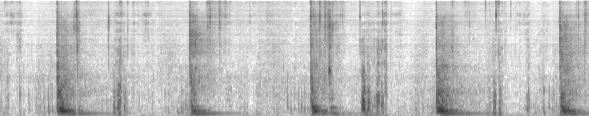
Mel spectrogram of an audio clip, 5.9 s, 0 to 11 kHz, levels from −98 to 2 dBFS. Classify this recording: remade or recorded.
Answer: remade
